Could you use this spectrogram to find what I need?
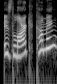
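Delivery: put-on high, loud eager kid's question; excited child. A narrator's reading. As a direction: ask it bouncing with excitement. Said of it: "Ollie jumped up and down".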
